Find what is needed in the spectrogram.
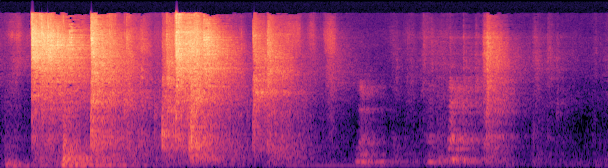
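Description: Longswords clashing in a fast sparring exchange: four loud, sharp hits in quick succession, with echo in the gym. A short voice-like exclamation follows, then one more sharp hit near the end.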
